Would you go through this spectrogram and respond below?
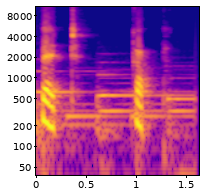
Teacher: గొంతులో vocal cords కంపించడం గమనించవచ్చు next పెట్ కప్ ఇక్కడ అన్వాయిస్డ్ ఎందుకంటే ఈ శబ్దాన్ని ఉచ్చరించేటప్పుడు గొంతులో వోకల్ కార్డ్స్ కంపించకపోవడం గమనించవచ్చు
